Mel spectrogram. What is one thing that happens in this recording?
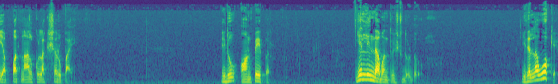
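A young man speaks calmly into a microphone, in short bursts with pauses.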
